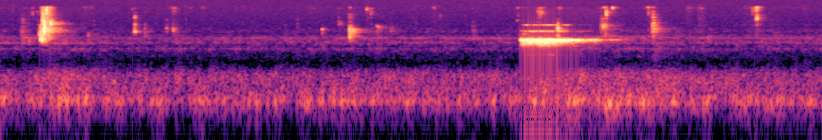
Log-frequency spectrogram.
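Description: Faint clicks and soft handling noises of hands shaping wet vegetable dough over a glass bowl, against a low room hum. About four seconds in comes a single short, clear ringing tone that fades within about half a second.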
